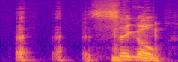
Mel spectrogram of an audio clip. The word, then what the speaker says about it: Sigil: Sigil. It's a G, like GIF.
